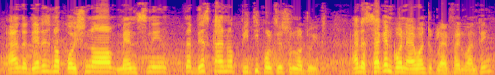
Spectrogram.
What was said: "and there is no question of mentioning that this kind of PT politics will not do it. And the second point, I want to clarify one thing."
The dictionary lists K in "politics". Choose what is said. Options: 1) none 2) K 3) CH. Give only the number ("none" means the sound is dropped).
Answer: 1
